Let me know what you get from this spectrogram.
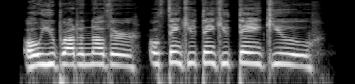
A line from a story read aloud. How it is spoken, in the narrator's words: exclaimed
